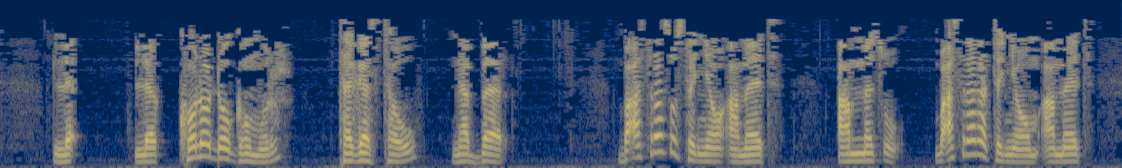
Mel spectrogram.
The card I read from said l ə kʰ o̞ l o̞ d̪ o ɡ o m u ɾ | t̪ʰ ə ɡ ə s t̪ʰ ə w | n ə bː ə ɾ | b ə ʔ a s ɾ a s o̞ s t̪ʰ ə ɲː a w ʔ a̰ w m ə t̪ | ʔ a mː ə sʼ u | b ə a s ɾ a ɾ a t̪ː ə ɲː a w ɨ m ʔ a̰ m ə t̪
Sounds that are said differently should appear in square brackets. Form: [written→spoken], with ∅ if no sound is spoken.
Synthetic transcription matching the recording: l ə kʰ o̞ l o̞ d̪ o ɡ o m u ɾ | t̪ʰ ə ɡ ə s t̪ʰ ə w | n ə bː ə ɾ | b ə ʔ a s ɾ a s o̞ s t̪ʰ ə ɲː a w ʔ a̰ [w→∅] m ə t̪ | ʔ a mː ə sʼ u | b ə a s ɾ a ɾ a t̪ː ə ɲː a w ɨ m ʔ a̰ m ə t̪

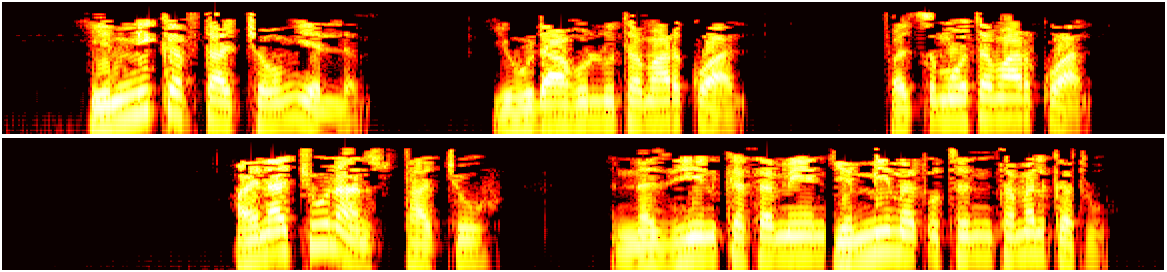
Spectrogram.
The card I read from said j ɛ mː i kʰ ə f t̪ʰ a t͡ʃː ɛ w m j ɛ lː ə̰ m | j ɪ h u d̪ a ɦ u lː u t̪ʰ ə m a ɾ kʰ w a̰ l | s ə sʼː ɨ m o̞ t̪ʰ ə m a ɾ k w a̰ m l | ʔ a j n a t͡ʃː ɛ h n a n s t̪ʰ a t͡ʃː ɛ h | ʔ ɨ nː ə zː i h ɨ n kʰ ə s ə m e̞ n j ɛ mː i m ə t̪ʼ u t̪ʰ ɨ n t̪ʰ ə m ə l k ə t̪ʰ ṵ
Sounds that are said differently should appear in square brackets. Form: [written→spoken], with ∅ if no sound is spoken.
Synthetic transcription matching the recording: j ɛ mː i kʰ ə f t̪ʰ a t͡ʃː ɛ w m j ɛ lː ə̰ m | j ɪ h u d̪ a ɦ u lː u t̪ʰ ə m a ɾ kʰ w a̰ l | [s→f] ə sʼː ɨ m o̞ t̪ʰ ə m a ɾ k w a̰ [m→∅] l | ʔ a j n a t͡ʃː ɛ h n a n s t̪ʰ a t͡ʃː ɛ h | ʔ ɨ nː ə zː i h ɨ n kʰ ə s ə m e̞ n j ɛ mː i m ə t̪ʼ u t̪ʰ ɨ n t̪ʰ ə m ə l k ə t̪ʰ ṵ

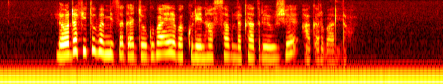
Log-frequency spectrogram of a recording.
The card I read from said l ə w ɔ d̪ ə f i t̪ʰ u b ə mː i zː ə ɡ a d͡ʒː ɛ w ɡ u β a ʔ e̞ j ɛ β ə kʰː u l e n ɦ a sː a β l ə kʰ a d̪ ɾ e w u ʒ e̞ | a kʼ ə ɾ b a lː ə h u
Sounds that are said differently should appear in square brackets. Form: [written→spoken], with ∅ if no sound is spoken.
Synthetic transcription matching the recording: l ə w ɔ d̪ ə f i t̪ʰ u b ə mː i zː ə ɡ a d͡ʒː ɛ w ɡ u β a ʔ e̞ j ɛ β ə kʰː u l e n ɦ a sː a β l ə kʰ a d̪ ɾ e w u ʒ e̞ | a kʼ ə ɾ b a lː ə h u

